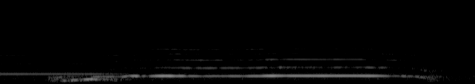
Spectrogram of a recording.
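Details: Pet dog indoors howling along while tornado sirens are tested: a wavering rise into a long, steady, tonal howl held for about three seconds before fading.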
